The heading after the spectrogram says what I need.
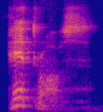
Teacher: notice the accent on the first syllable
